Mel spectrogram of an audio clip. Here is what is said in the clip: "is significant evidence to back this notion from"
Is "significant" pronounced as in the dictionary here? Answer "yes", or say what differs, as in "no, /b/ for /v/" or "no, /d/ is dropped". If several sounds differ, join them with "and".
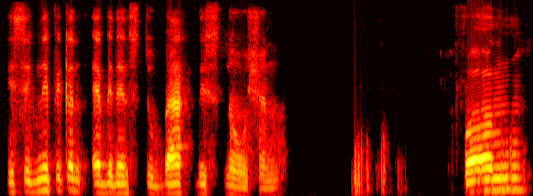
yes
